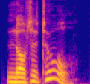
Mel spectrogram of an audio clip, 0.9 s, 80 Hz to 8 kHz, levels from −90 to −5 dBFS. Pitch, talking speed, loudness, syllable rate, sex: 175 Hz, 200 wpm, -16 LUFS, 4.3 syllables/s, female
